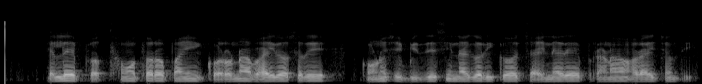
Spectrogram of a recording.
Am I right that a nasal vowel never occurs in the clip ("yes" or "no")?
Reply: no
